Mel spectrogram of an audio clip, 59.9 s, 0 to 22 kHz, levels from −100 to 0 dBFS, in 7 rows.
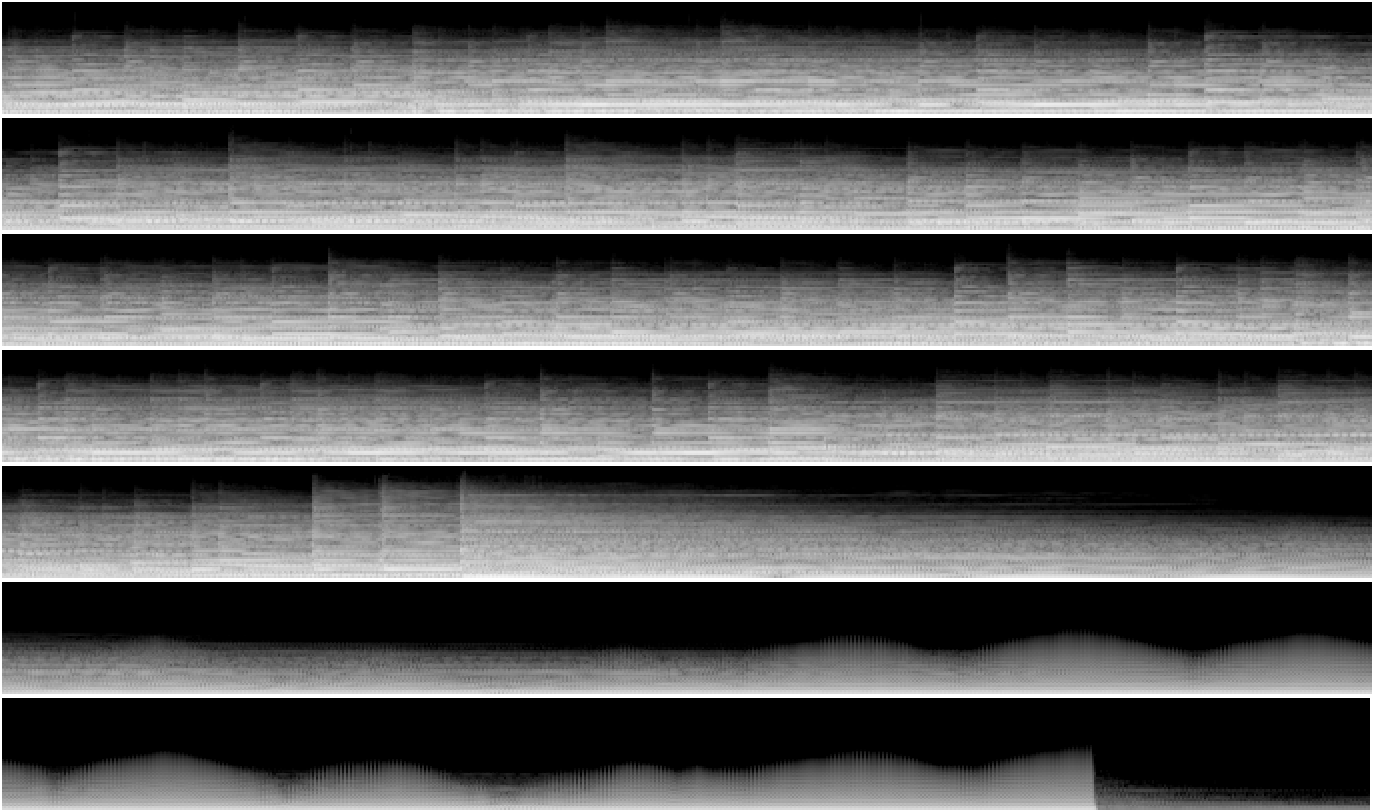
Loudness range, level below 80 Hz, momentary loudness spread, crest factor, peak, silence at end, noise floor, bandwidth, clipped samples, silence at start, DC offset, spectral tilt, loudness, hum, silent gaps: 8 LU; -20 dBFS; 9 LU; 14 dB; 0 dBFS; 1.7 s; -52 dBFS; 5.4 kHz; under 0.1%; 0 s; under 0.1%; -10.5 dB/octave; -15 LUFS; none; none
